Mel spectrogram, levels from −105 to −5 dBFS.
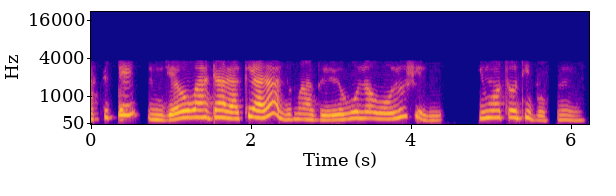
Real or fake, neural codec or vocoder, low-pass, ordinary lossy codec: fake; codec, 24 kHz, 3 kbps, HILCodec; 3.6 kHz; none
